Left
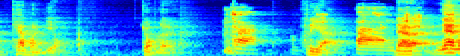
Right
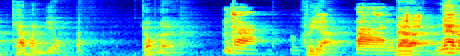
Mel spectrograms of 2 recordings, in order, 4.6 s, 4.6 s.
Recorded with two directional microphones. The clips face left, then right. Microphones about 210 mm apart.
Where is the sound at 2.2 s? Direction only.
35° right (ahead or behind).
